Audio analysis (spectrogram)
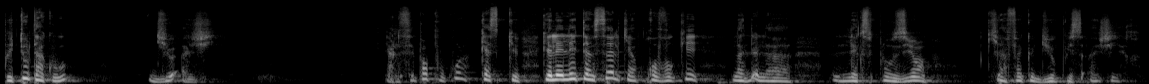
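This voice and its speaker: Male preacher, non-native French speaker, high voice, unhurried and emphatic sermon delivery. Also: animated, dark tone, breathy edge. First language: a language other than French. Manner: slow, emphatic preaching with dramatic pitch swings, reading scripture aloud; addresses the congregation directly. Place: church service.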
